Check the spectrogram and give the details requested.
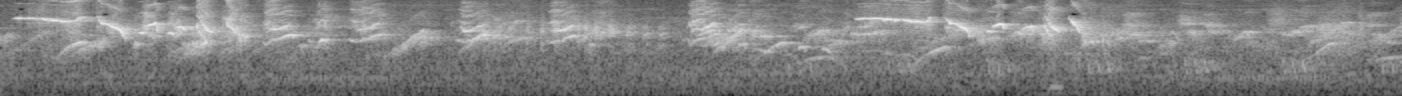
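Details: Oriental magpie-robin breeding song: rich, varied phrases of sweet whistles and quick slurred notes in bursts, with a softer, lower chirp repeated rapidly in the background.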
